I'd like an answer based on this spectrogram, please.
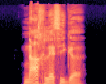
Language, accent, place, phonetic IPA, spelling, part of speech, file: German, Germany, Berlin, [ˈnaːxˌlɛsɪɡə], nachlässige, adjective, De-nachlässige.ogg
- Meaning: inflection of nachlässig: 1. strong/mixed nominative/accusative feminine singular 2. strong nominative/accusative plural 3. weak nominative all-gender singular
